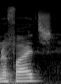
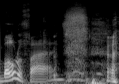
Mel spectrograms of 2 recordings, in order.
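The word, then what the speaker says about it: bona fides: I'm bonafides. Uh yes, both are correct pronunciations of the term, to be clear.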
